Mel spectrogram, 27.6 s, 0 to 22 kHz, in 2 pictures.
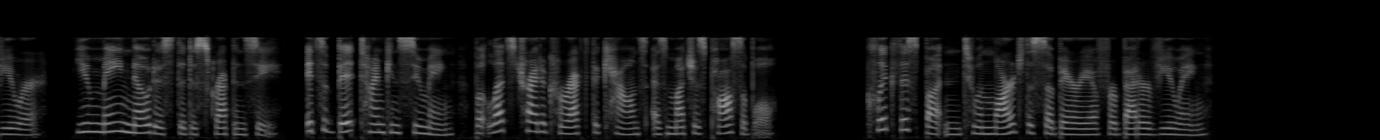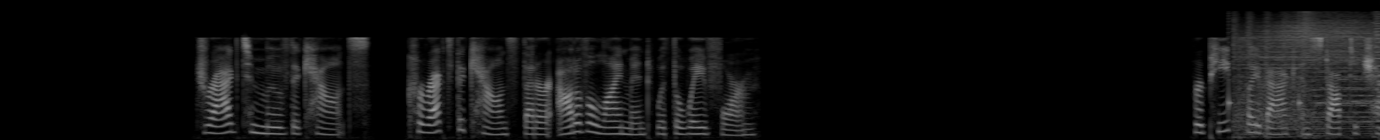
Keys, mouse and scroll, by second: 26.0 space.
